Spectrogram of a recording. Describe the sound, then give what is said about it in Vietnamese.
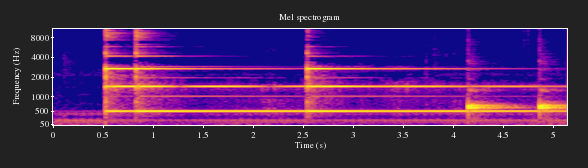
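A bell struck a few times in a Buddhist meditation setting, each sharp metallic strike blooming into a long, sustained ringing tone that slowly decays, the later strikes sounding duller, over a faint low hum. “Chuông gõ bỏ thanh vang lời khai thị”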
